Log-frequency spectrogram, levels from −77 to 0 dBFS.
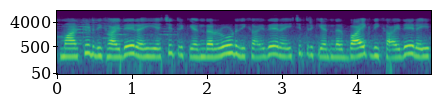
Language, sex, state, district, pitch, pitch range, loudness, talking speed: Hindi, female, Madhya Pradesh, Katni, 220 Hz, 210-255 Hz, -17 LUFS, 225 wpm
